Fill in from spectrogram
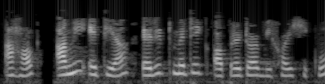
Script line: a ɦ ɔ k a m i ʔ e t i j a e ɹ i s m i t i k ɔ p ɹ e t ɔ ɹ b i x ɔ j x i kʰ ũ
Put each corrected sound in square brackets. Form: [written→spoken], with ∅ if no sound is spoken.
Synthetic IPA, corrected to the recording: a ɦ ɔ k a m i ʔ e t i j a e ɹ i [s→t] m [i→e] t i k ɔ p ɹ e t ɔ ɹ b i x ɔ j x i [kʰ→k] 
